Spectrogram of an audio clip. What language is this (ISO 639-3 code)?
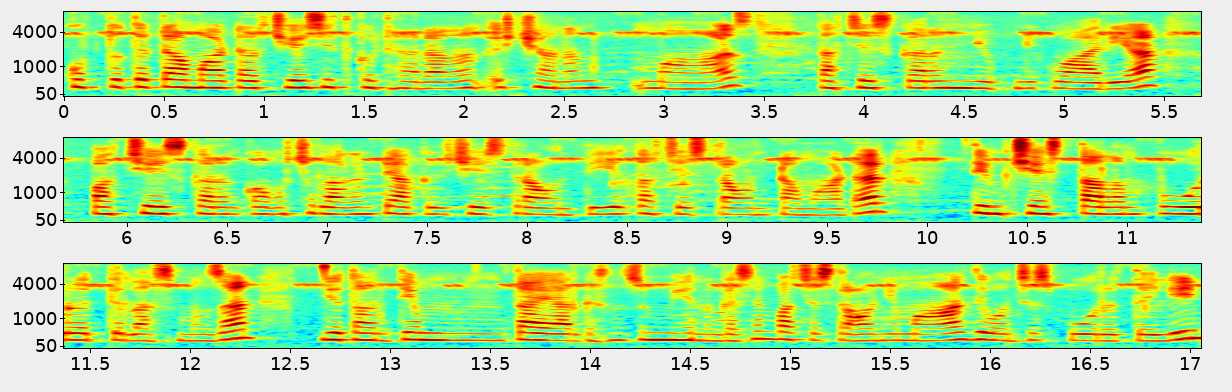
kas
